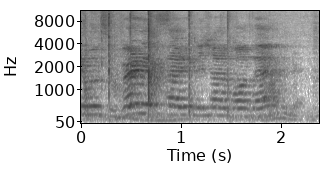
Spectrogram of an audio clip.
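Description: People talking in a room, with one sharp click a little before the middle.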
